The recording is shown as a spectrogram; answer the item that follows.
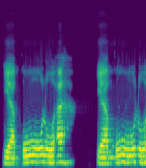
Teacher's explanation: Maka lamnya dibaca satu harakat saja.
